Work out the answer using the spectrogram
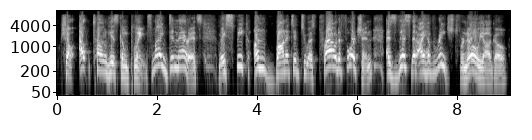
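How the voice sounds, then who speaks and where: Man playing a proud general, sweeping pitch. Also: a little mellow, slightly rough, no room sound, exaggerated voice. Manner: stately, declamatory. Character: proud, self-assured male Moorish general. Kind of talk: amateur Shakespeare radio play acting. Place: home, recorded over a video call.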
